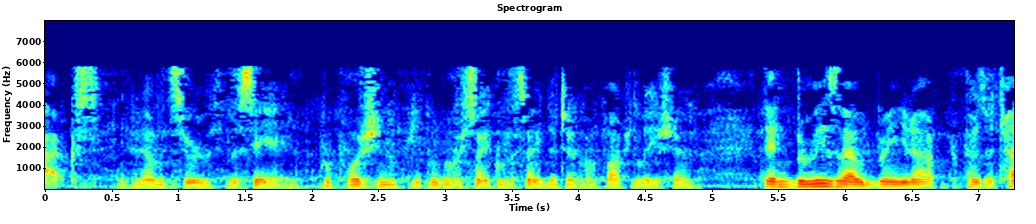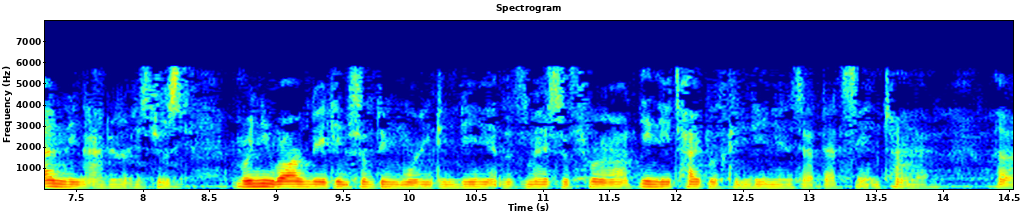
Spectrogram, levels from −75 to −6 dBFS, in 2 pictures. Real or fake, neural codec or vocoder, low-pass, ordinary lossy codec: fake; autoencoder, 22.05 kHz, a latent of 192 numbers a frame, VITS, trained on one speaker; 7.2 kHz; MP3, 24 kbps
